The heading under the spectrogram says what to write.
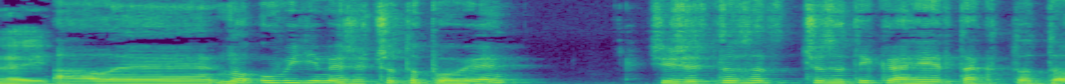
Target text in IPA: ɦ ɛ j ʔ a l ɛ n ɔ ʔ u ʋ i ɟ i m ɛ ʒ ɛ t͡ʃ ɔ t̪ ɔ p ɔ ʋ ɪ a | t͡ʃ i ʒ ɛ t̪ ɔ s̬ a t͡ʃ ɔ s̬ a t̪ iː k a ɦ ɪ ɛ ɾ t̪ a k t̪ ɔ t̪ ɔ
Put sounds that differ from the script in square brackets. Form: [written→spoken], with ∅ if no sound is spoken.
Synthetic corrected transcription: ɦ ɛ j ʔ a l ɛ n ɔ ʔ u ʋ i ɟ [i→iː] m ɛ ʒ ɛ t͡ʃ ɔ t̪ ɔ p ɔ ʋ ɪ [a→ɛ] | t͡ʃ i ʒ ɛ t̪ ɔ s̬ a t͡ʃ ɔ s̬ a t̪ iː k a ɦ ɪ ɛ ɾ t̪ a k t̪ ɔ t̪ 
